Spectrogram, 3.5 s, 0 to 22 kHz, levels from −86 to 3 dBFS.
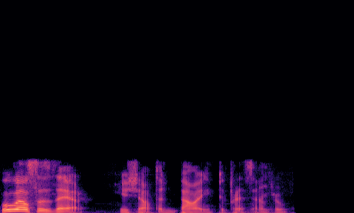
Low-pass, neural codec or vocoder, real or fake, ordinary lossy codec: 5.4 kHz; codec, 16 kHz, 8 kbps, FunCodec, trained on Chinese and English, 25 frames a second; fake; Opus, 64 kbps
